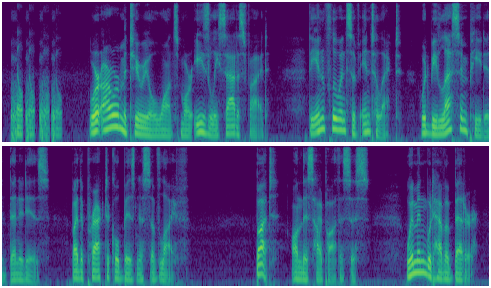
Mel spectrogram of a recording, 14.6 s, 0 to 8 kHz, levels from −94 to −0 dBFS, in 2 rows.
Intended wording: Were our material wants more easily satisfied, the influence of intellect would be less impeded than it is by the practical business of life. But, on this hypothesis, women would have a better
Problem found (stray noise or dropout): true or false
true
